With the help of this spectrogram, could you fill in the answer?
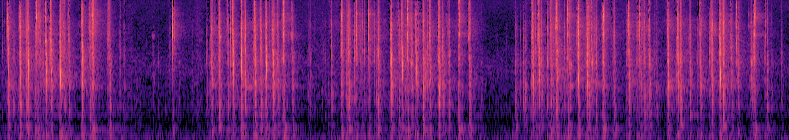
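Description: Both hands type with their fingertips on a compact backlit mechanical keyboard with round plastic typewriter-style keycaps. Bursts of rapid, bright, clicky key taps come at an uneven pace, separated by brief pauses. Each tap is short and dry, with almost no ring.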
